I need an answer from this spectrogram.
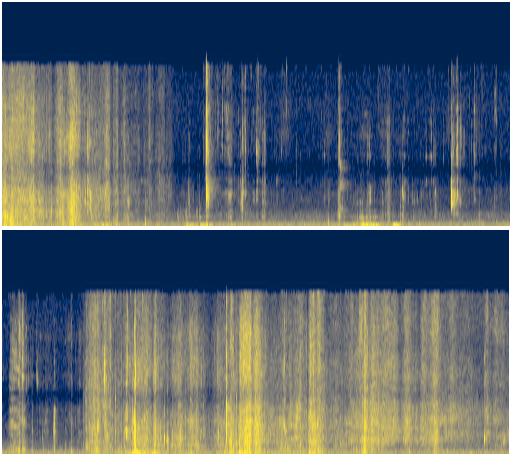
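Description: Close-miked chewing and biting of birria ramen, soft wet mouth sounds and small clicks in short spells, with one sharp click about ten seconds in.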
